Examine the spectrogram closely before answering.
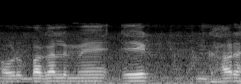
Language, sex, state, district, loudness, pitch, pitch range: Hindi, male, Jharkhand, Deoghar, -16 LUFS, 150 Hz, 140-150 Hz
